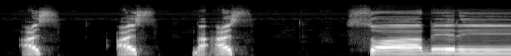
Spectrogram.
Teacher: মোটা করে গলা চিপে পড়বেন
